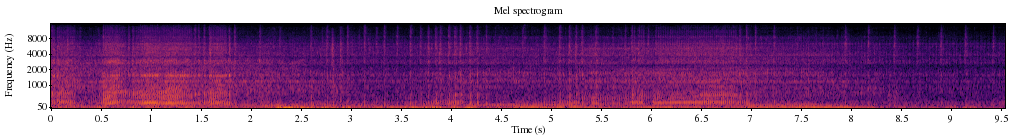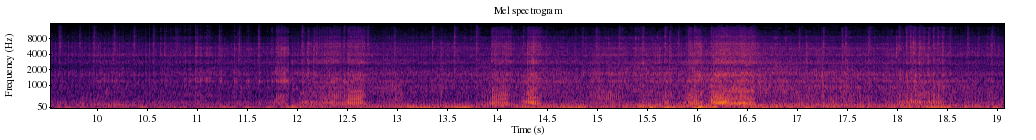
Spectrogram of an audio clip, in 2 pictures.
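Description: Another dirt bike engine buzzes a short way ahead.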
